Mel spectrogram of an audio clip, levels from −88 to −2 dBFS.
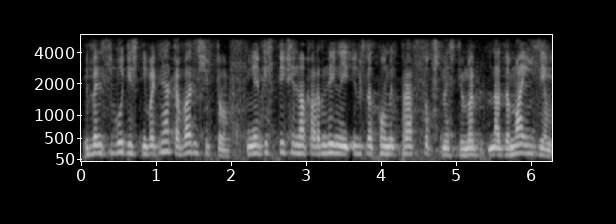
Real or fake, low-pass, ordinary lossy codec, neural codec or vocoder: fake; 5.4 kHz; none; codec, 44.1 kHz, 1.7 kbps, Pupu-Codec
